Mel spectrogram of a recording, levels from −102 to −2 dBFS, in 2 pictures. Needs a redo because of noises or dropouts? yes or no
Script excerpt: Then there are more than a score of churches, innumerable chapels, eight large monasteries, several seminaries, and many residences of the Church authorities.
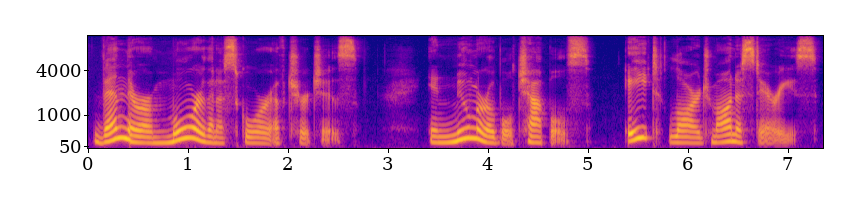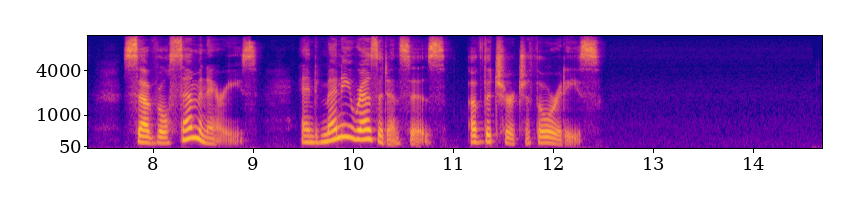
no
